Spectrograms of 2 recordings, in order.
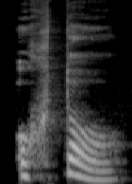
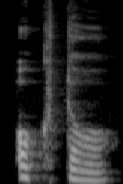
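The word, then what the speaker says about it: οκτώ: Sometimes, though, especially in casual conversation, Greeks also use efta instead of epta, ochto instead of okto, and enea instead of enea.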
